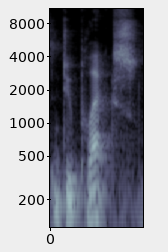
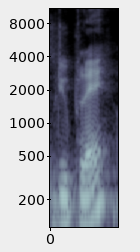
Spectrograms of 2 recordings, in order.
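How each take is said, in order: First: It sounds like the English housing word. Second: It does not sound like the English housing word. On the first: The speaker calls it right. "it actually it is duplex, like the uh, housing structure here in America" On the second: The speaker calls it wrong. "I thought it was duple"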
